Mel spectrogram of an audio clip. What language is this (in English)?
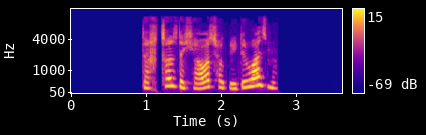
Abkhazian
